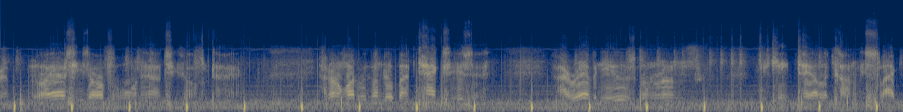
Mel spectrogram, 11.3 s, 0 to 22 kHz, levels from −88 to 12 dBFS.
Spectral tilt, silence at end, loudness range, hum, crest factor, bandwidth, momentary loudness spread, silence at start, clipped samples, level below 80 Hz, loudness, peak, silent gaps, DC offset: -7.5 dB/octave; 0 s; 2 LU; none; 20 dB; 8.6 kHz; 9 LU; 0 s; under 0.1%; -40 dBFS; -26 LUFS; -6 dBFS; none; under 0.1%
